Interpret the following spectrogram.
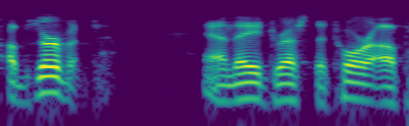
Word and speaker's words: Torah: But when they say Torah, they're pronouncing the wah sound, because Torah has a wah in it, and it creates the O sound.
